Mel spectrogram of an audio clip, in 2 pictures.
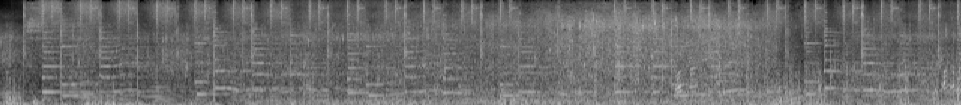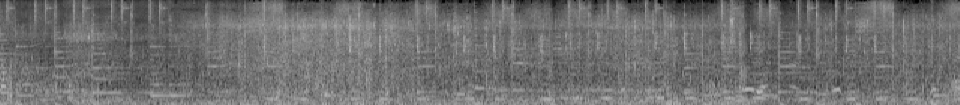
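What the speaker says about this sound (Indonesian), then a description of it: "Naik perahu." A boat rides on the water at a fishing spot in Semarang, its motor and the water making a continuous rumbling wash that stays fairly steady throughout, with voices mixed into the noise.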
